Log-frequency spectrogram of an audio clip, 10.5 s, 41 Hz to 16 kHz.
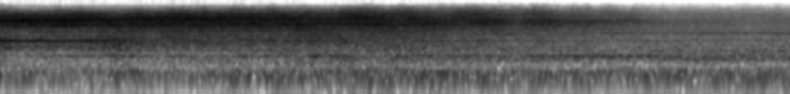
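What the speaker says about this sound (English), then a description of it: "Boeing 737 on final approach from the island paradise, sunny bucket and spade destination of London Stansted." Jet2 Boeing 737 airliner on final approach at Manchester Airport, a continuous broad engine roar and rushing hiss that stays steady and loud for the full stretch, easing slightly toward the end, with no voices.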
